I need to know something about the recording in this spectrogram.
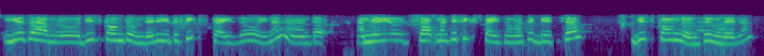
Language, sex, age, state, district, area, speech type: Nepali, female, 18-30, West Bengal, Kalimpong, rural, conversation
